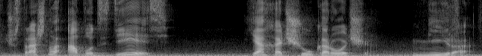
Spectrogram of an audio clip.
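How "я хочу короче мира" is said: ordinary talk, nothing marked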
